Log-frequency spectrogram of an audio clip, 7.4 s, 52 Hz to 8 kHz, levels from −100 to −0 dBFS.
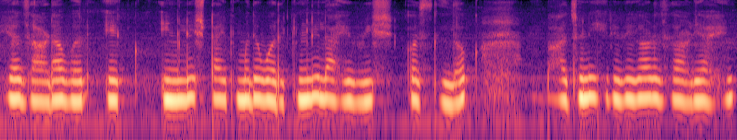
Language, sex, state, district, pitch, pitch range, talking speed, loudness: Marathi, female, Maharashtra, Solapur, 225 Hz, 220-235 Hz, 130 wpm, -15 LUFS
